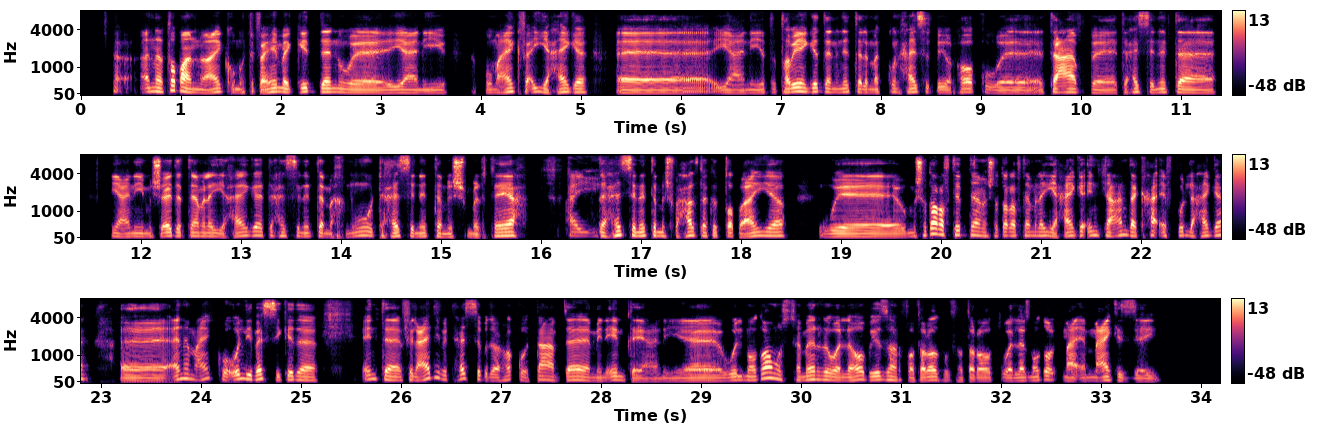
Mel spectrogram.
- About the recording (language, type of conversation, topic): Arabic, advice, إزاي الإرهاق والاحتراق بيخلّوا الإبداع شبه مستحيل؟
- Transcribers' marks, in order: tapping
